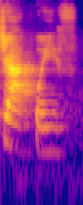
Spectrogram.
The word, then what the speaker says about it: Jacquise: Am I still saying your name wrong? Yeah, it's Jacquise.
